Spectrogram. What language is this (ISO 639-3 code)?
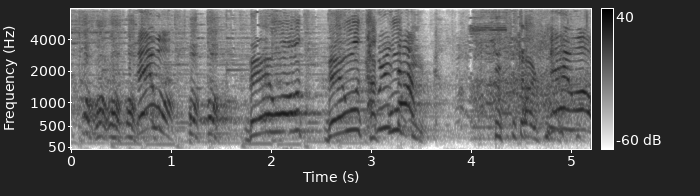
kor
